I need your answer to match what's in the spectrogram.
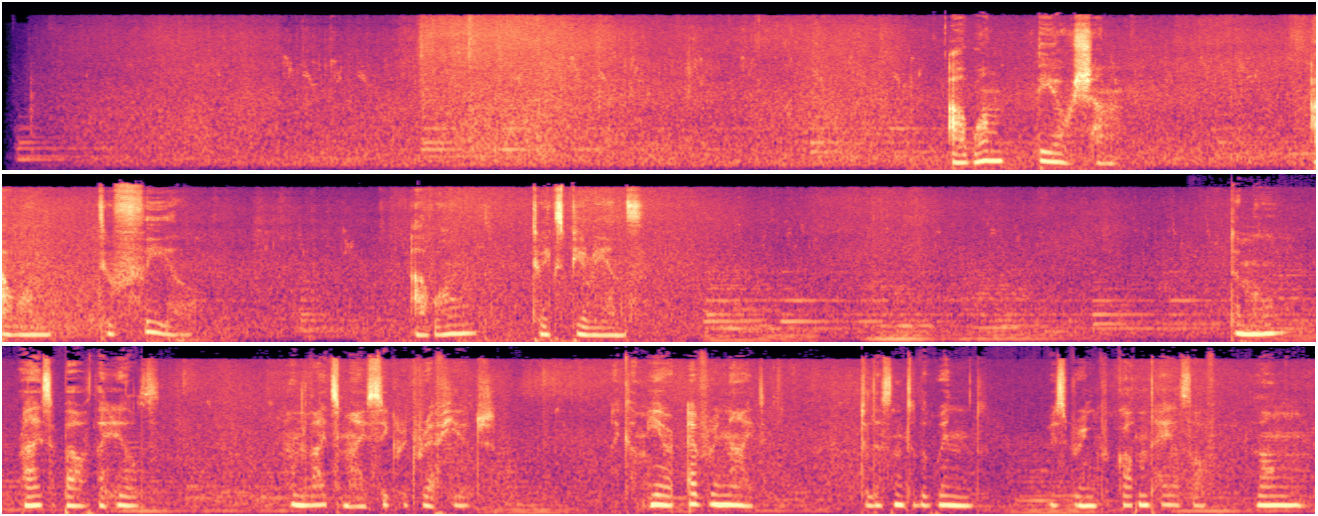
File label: english sample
